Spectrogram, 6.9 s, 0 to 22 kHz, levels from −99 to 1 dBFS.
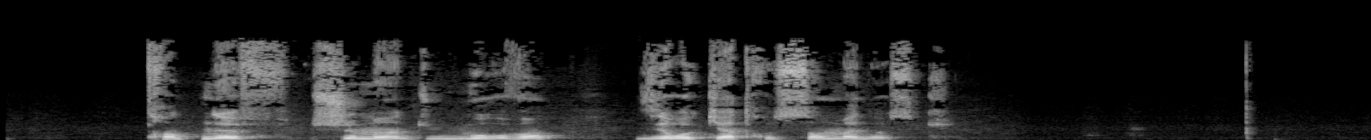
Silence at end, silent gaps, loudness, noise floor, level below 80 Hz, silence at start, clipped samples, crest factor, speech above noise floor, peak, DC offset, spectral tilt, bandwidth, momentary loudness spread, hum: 2.15 s; none; -18 LUFS; -79 dBFS; -62 dBFS; 0.75 s; under 0.1%; 18 dB; 61 dB; -2 dBFS; under 0.1%; -4.5 dB/octave; 16 kHz; 12 LU; none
